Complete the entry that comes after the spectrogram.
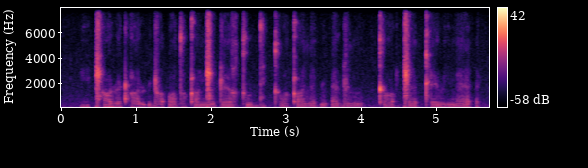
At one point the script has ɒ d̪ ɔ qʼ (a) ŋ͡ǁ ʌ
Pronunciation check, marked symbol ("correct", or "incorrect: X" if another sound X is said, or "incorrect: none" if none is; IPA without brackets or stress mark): incorrect: æ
